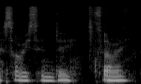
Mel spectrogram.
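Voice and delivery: normal talking voice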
